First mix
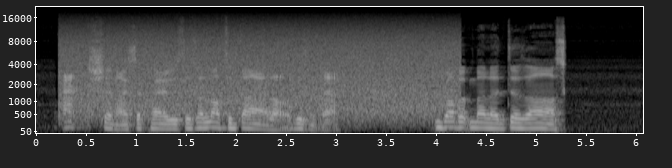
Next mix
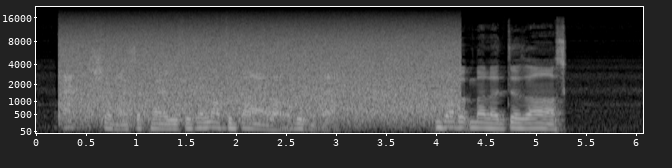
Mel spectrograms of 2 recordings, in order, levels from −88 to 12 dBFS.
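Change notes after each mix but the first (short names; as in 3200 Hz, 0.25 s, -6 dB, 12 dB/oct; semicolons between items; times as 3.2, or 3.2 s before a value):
background +7.5 dB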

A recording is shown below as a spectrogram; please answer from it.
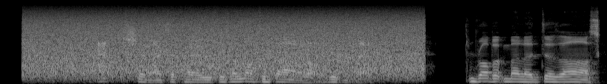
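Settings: speech: entry +0.70 s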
